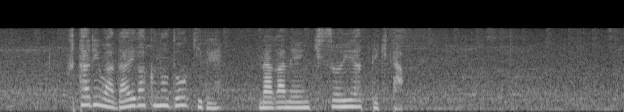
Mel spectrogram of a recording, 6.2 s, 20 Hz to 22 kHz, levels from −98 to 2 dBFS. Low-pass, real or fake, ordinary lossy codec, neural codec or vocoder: none; real; none; none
